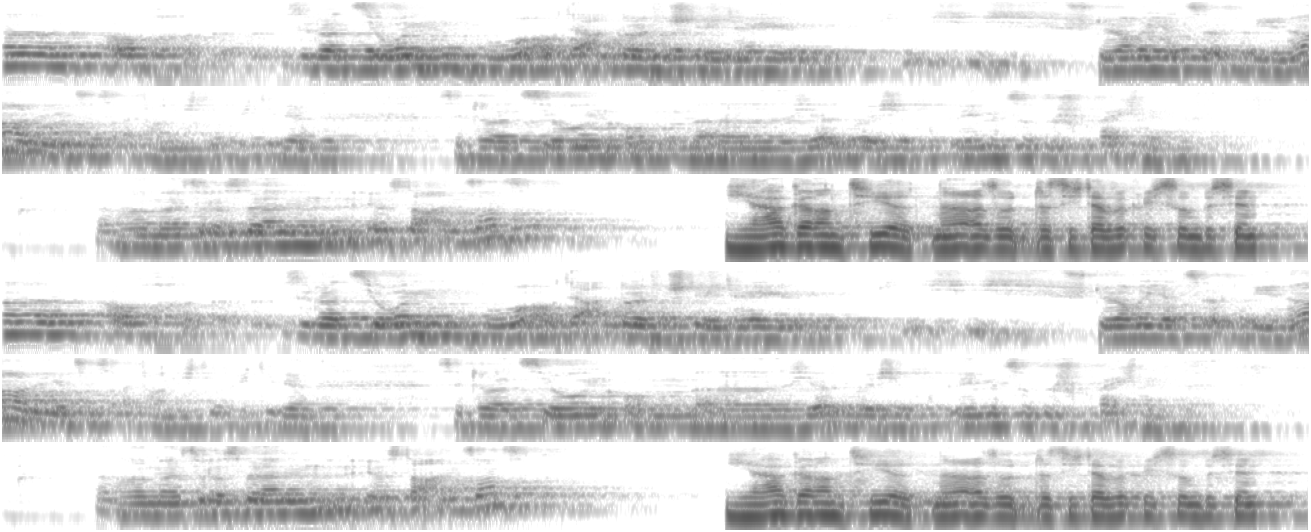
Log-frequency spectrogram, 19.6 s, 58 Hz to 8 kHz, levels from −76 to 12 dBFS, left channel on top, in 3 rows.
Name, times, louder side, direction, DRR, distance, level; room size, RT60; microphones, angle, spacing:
voice 1, 0.0-4.1 4.5-8.1 8.8-12.3 13.5-15.7, equal, 65° right, 4 dB, 5.0 m, -35 dB
voice 2, 16.7-19.3, left 3 dB, 50° left, 12 dB, 1.0 m, -26 dB
29.5 x 21.0 x 9.0 m, 1.4 s
head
